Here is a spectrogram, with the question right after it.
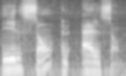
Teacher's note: Notice that the S at the end is actually silent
